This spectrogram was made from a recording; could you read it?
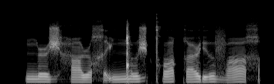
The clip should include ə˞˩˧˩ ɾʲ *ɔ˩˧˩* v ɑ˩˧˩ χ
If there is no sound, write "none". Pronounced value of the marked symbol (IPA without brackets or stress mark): ʊ˩˧˩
